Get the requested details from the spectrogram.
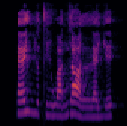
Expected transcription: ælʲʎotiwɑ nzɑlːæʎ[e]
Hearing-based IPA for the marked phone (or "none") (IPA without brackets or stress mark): e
